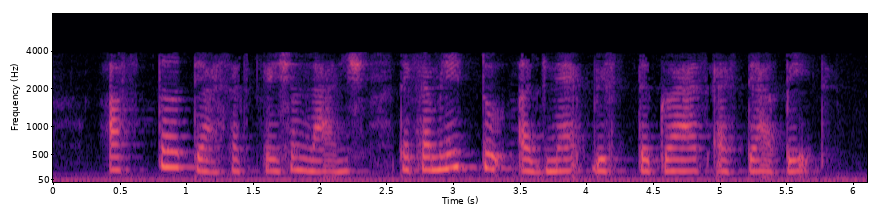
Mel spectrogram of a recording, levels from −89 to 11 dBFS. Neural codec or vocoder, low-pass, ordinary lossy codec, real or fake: none; 7.2 kHz; AAC, 16 kbps; real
